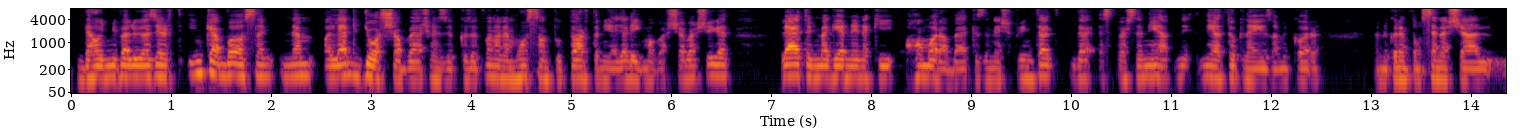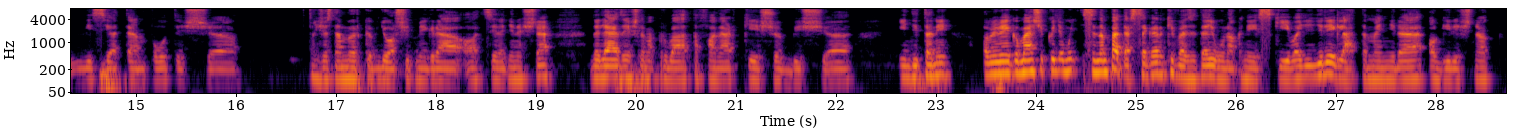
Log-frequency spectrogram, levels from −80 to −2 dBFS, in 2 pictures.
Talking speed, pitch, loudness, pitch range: 165 wpm, 115 Hz, -24 LUFS, 110-130 Hz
